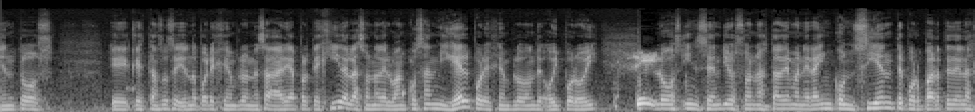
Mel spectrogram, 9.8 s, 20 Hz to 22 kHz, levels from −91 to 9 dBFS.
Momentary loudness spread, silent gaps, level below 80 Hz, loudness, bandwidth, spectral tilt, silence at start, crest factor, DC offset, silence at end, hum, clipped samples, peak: 6 LU; none; -44 dBFS; -18 LUFS; 14.5 kHz; -5.5 dB/octave; 0 s; 18 dB; under 0.1%; 0 s; none; under 0.1%; 0 dBFS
